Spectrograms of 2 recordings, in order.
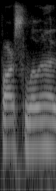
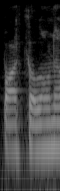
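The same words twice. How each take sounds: First: The 'c' is a plain 's' sound. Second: The 'c' is a lisped 'th' sound. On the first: "rather than saying calling a place" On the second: "they call it Barcelona"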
